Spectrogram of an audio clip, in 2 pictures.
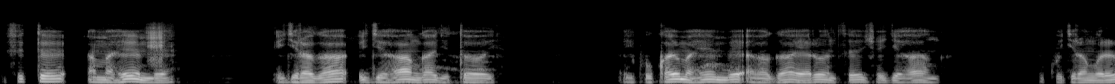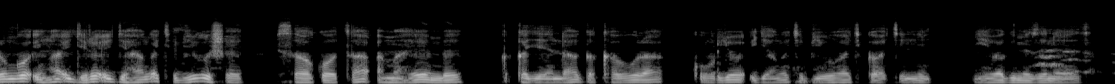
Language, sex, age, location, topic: Kinyarwanda, male, 36-49, Musanze, agriculture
